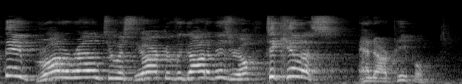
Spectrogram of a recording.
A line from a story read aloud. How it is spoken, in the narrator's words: the people of Ekron cried out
